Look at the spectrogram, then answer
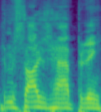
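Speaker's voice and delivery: plain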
